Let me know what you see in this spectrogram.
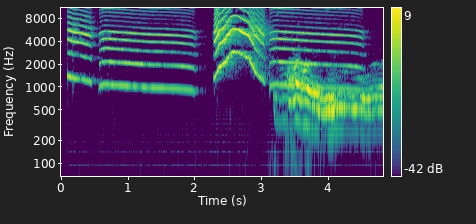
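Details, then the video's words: Puppy vocalising back at its squeaky toy, as if arguing with it: long flat high-pitched toy squeaks, then a wavering, moaning whine from the puppy that rises and falls for about two seconds. "Un chien répond à son jouet"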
